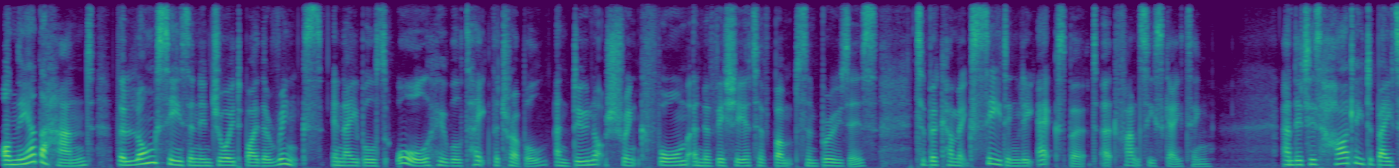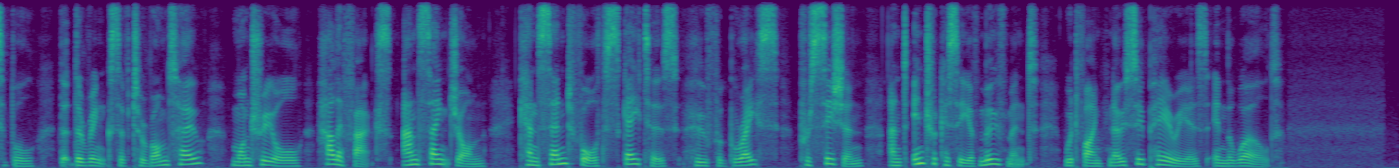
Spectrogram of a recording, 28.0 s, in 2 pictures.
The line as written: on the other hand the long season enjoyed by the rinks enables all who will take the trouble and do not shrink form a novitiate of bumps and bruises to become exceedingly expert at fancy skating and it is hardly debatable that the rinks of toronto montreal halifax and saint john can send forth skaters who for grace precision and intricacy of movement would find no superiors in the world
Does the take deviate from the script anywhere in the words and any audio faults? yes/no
no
